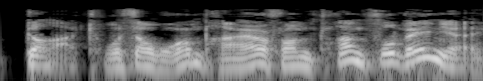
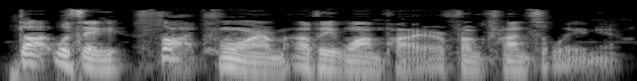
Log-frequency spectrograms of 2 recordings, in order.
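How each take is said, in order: First: Put-on slow, heavy Transylvanian vampire accent, higher; thick Transylvanian accent. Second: Put-on Transylvanian accent. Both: A narrator's reading. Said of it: "in words thicker than the creature's own".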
